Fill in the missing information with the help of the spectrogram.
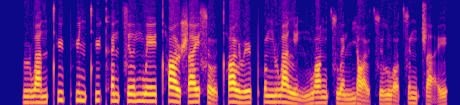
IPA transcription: ɻ w a˧˥ n t̪ʰ y˥˧ pʰ y˥˧ n t̪ʰ y˥˧ kʰ ə˥˩ n t͡s ɹ̩˥ n̪ w e˥ ɪ̯ t̪ʰ ɑ˥˩ ʊ̯ ʂ a˥ ɪ̯ s o̰˨˩ ʊ̯ t̪ʰ ɑ˥˧ ʊ̯ ɻ ɻ̩˥˩ pʰ ʊ˥ ŋ ɻ w ä˥˩ l ḭ˨˩ n n̪ w ɑ˥ ŋ t͡s w ə˧˥ n j ɑ̰˨˩ ʊ̯ t͡s u˦ l w ɔ̰˨˩ t͡s ʊ˥˩ ŋ ʈ͡ʂ a̰˨˩˦ ɪ̯

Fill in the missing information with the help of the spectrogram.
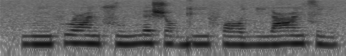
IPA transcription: β ĩ f u ʕ ĩ sʷ i ŋ ɛ ʃ ɔ ɡ i f ɔ ʎ i ʕ ĩ s i

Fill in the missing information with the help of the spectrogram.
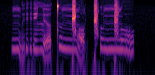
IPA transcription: ŋ ṵ rʲ ə lʲ ɔ̰ t̪ u ŋ͡ǁ ɔ̰ ǁ u ŋ͡ǁ u

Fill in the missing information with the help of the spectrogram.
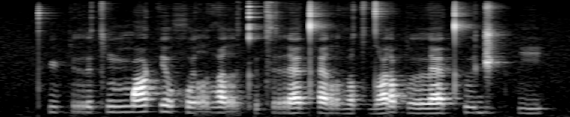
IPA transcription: pʰ y p r ɯ t͡s mː ɑ k e χʷ ɯ r ðˤ i r kʼ ɯ t͡s r æ t̪ʰ æ r ðˤ ø t͡s dˤ ɯ ɾ o p lː æ t̪ʰ ɯ d͡ʒ i k p i

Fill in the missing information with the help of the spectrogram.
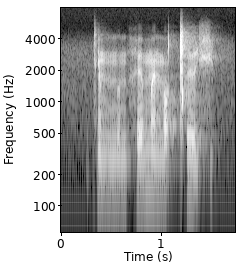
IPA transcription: c ẽ m n u n h e m ɛ̃ n ɔ ǀʰ ɪ ç

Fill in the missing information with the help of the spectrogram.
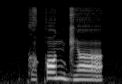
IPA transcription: k ə̤ q ɔ n d͡ʒ ã

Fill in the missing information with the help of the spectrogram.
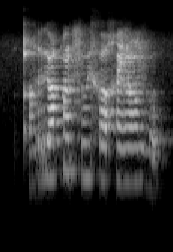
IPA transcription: qʼ ɔ̤ r u q ũ sʷ ɨ x ɔ χ ẽ l ɔ̃ v o̤

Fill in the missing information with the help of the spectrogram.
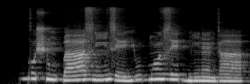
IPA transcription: ɡ o˦ ʃ ũ˧ ɡ͡b aː˨˦ z ĩ˨˦ z e˨ j u˦ b ɔ̃˦ z e˦˨ ɡ͡b ĩ˨ ɾ ɛ̃˨ ɡ aː˨

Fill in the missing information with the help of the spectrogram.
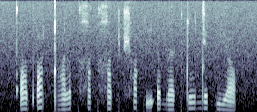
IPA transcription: kʼ ɒ pʼ ɒ ɡ͡ǃ ɑ l ʌ k χ ʌ k χ ʌ k t͡ʃʰ ɒ k ḭ ʔ ə b ɜ k t u d ɪ k vʲ ɒ

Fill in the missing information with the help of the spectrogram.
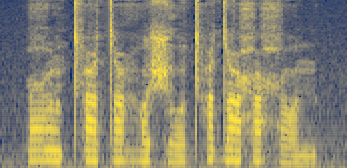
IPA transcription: ʕ ɔ̃ tʰ ɪ tˤ æ ɦ ɒ ʃ ɔ tʰ ə dˤ æ ħ ʌ ħ ɒ n

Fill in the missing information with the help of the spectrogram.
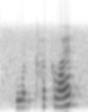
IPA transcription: w ɵ ɡ tʰ ə k lˠ ɛ

